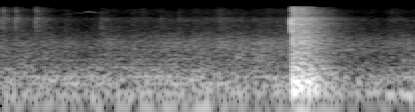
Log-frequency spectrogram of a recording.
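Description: A single sharp clatter about one and a half seconds in, as kitchenware is knocked about in a crockery cabinet while a strainer is taken out, with a quiet low background before it.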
